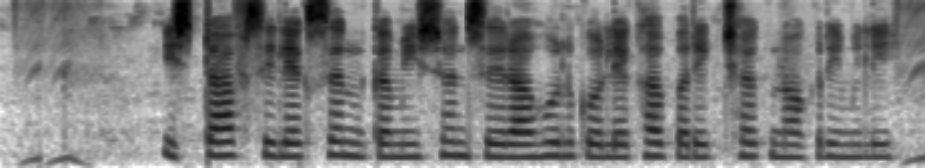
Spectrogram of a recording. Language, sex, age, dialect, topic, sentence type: Hindi, female, 18-24, Kanauji Braj Bhasha, banking, statement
